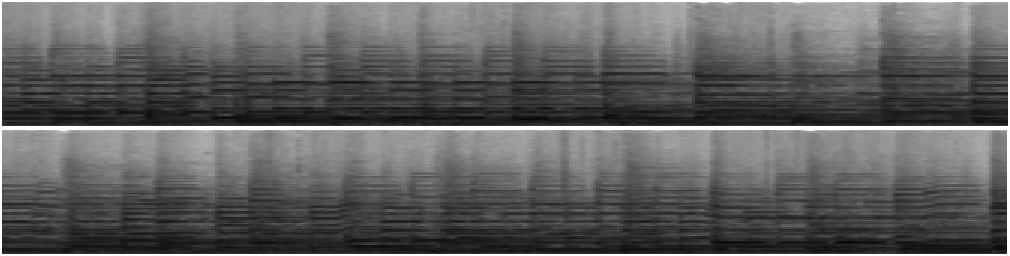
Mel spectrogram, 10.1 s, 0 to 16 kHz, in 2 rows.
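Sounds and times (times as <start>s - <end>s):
country music record with guitar: 0.0s - 10.0s.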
